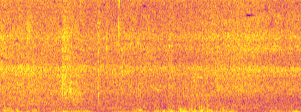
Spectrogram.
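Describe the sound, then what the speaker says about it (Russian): Strong wind buffets the microphone with a steady low rumble and gusty roar, loud and continuous throughout. "Видите, да, какой ветер сильнейший."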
